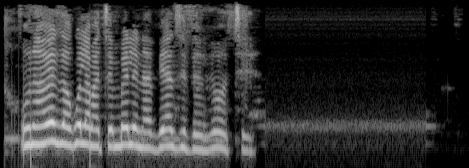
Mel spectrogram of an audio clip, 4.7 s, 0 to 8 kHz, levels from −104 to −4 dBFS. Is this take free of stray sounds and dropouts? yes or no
yes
